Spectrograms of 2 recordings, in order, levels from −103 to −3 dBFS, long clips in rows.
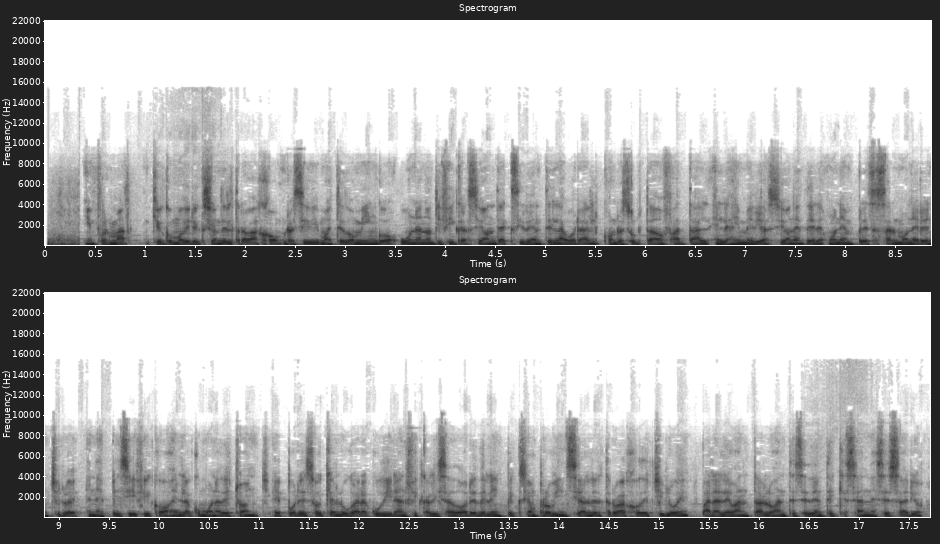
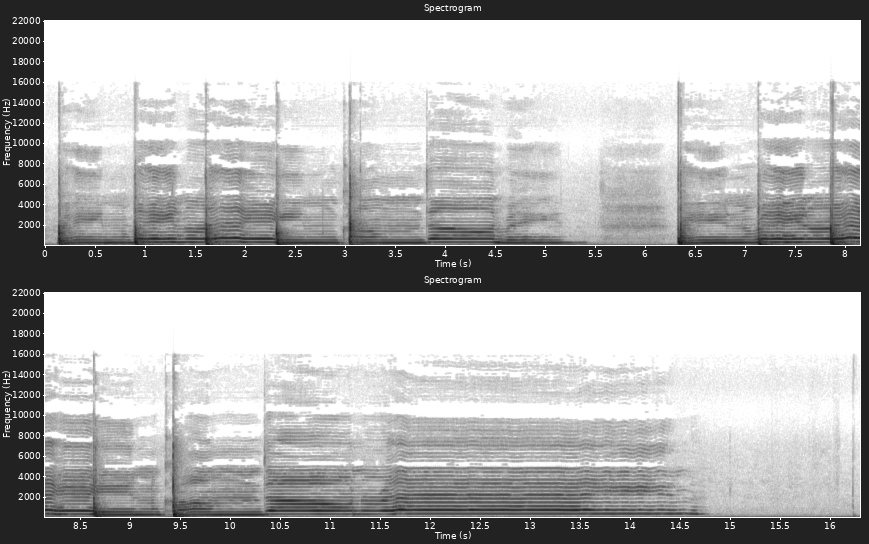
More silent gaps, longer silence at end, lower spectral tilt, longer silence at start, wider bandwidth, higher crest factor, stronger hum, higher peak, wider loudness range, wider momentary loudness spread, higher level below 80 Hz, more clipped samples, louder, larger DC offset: neither; about the same, 0 s vs 0 s; about the same, -6 dB/octave vs -6 dB/octave; about the same, 0 s vs 0.1 s; about the same, 9.8 kHz vs 10.5 kHz; second, 10 dB vs 22 dB; neither; second, -10 dBFS vs 0 dBFS; second, 1 LU vs 4 LU; second, 3 LU vs 8 LU; second, -48 dBFS vs -42 dBFS; neither; about the same, -21 LUFS vs -22 LUFS; neither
